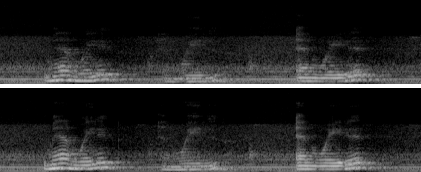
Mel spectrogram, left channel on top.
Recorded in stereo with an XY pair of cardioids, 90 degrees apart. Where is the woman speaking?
65° right, 0.5 m.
